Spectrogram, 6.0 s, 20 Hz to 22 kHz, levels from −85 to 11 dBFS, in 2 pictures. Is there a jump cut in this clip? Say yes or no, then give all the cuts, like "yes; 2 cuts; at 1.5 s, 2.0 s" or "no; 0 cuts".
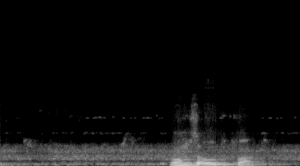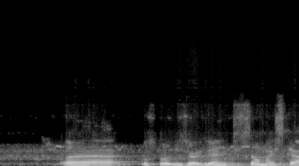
no; 0 cuts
